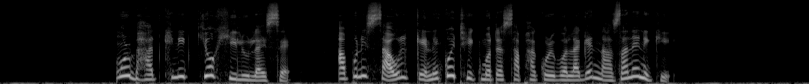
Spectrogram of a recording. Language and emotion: Assamese, angry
